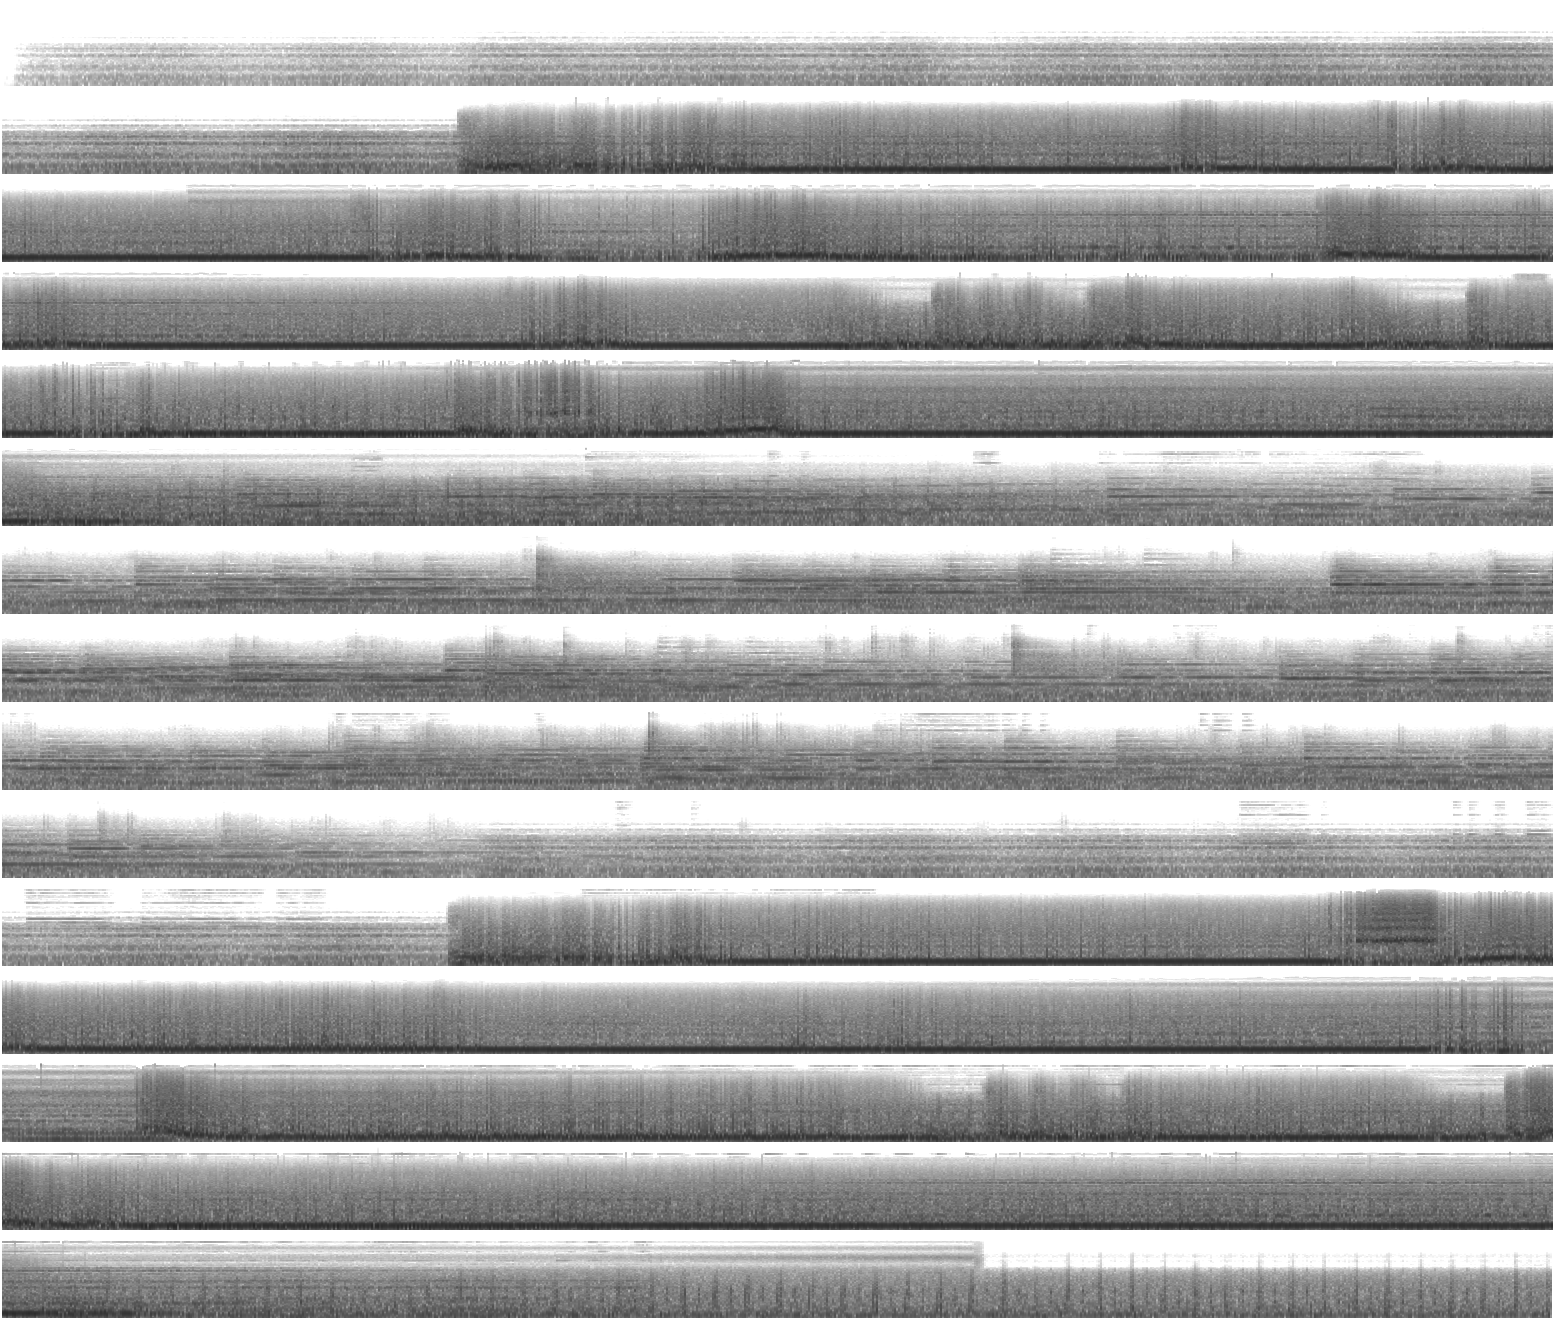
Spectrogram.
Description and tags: stone castle horror flick
Samples used:
a microwave
a child's time-stretched and reversed bellow
church bells and a couple other samples
Mention me and send me your work if you used this in anything.
ANY feedback is welcome
sound, track, dark, eerie, horror, ominous, soundscape, film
